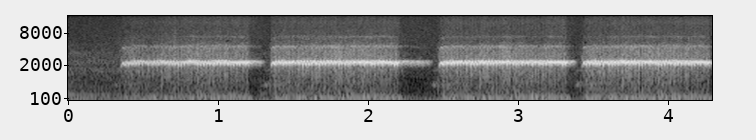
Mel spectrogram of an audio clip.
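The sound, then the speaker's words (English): A man blows a whistle in four loud, long blasts, each lasting about a second, separated by short breaks. The shrill tone holds steady throughout, with no voices. “I think that man who just came in is blowing his whistle at us, Doctor.”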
